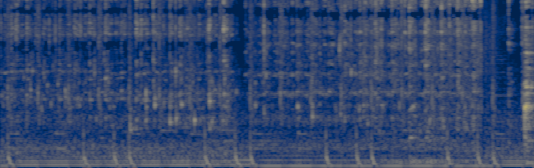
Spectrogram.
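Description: A spoon working vegetables into raw beaten eggs in a bowl: irregular light clinks of utensil on bowl with wet sloshing of the egg mixture.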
